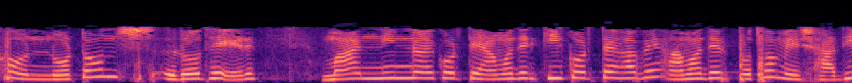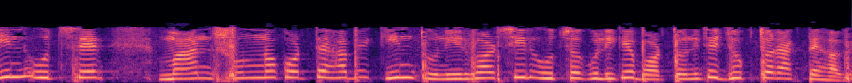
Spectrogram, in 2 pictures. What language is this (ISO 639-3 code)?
ben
